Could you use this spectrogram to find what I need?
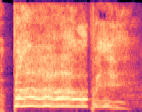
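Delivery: very high, drawn-out squealed call; child's yell. Retold or imitated. Son calling from across the house, screaming happily. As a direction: yell for Dad like an excited little boy. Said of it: "pero gritando".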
